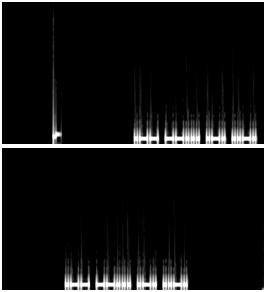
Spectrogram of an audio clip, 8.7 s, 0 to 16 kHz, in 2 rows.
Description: Morse code, heard as a keyed tone, about 28 wpm, 700 Hz. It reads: W7RF W7RF
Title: Easy Call Signs Repeated 2x - 28wpm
